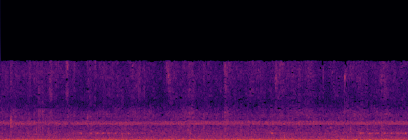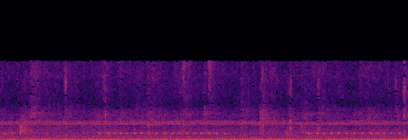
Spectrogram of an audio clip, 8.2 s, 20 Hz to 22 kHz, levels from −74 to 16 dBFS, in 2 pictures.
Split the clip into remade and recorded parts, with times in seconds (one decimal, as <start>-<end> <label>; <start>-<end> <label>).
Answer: 0.0-2.9 remade; 2.9-3.7 recorded; 3.7-8.2 remade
